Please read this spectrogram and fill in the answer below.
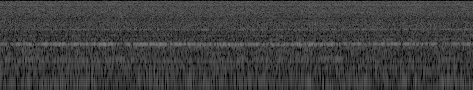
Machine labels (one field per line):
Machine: fan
